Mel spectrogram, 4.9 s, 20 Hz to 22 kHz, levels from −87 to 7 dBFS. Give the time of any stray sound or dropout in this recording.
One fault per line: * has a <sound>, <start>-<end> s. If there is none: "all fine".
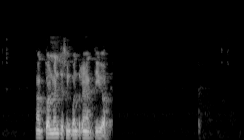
all fine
